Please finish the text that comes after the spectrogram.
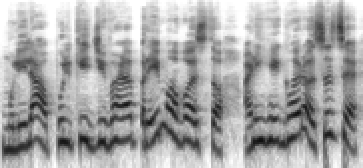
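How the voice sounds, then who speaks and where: An earnest young wife from a family serial speaks with open, pleading affection. Her voice sits high and bright in tone, as a woman narrator puts her on in a retelling. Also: normal speed. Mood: sincere. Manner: heartfelt, pleading.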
